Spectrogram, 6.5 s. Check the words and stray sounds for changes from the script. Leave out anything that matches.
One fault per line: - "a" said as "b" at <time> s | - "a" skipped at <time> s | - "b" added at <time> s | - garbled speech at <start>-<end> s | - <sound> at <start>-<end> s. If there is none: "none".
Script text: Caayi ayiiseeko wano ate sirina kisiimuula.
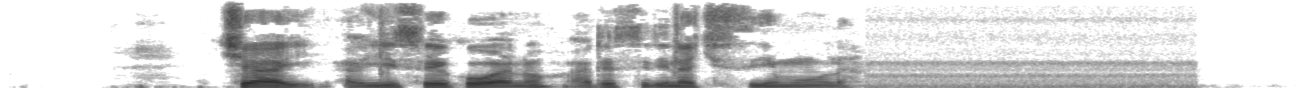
none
